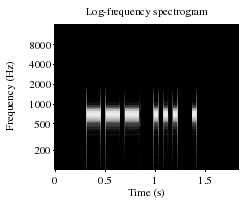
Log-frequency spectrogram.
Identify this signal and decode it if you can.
Morse code, heard as a keyed tone, about 25 wpm, 700 Hz. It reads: OSE
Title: Top Three Letter Combinations in Words 25wpm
